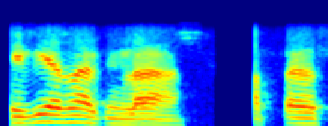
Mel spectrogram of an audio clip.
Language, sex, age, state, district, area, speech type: Tamil, male, 45-60, Tamil Nadu, Ariyalur, rural, conversation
